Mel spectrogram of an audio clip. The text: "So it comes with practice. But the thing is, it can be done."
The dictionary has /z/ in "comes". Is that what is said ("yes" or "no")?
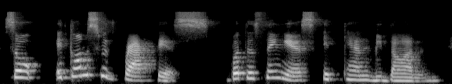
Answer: no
